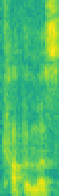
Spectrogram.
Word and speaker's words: capimus: Accents on different syllables. Capimus versus audimus.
